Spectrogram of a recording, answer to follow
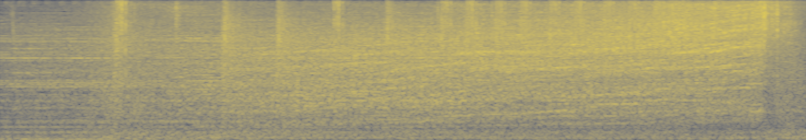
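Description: Trailer score building to a climax: a dense rising swell with sharp hits that come faster and faster, cutting off abruptly near the end.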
